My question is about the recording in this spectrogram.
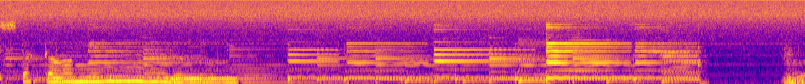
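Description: Acoustic guitar played solo, with chords picked and left to ring. The chords change every second or so, and the playing breaks off for under a second near the end before starting again.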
